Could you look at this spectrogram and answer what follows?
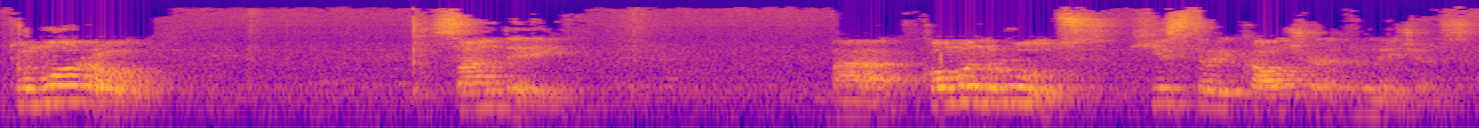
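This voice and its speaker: A Russian man speaking English as a second language, giving a halting seminar introduction with many pauses. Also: high-pitched, big pitch swings, warm tone, slight background noise. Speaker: lecturer. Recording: roomy echo from far off.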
